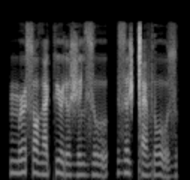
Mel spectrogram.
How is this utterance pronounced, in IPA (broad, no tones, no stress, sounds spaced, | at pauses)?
m ə˞ s ɔ ð a kʲ ə˞ ɾʲ ɔ ʒ ə lʲ z ʊ | z ə ʒ ǀ æ v ɾ o z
